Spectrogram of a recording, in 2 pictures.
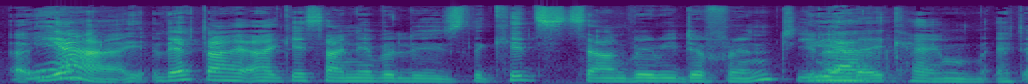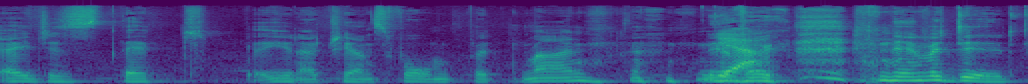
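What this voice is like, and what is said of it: South African accent. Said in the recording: “So where's your accent from? ... Born and raised in South Africa. ... I like how you can hold on to the accent.”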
